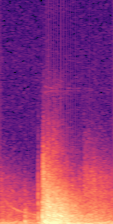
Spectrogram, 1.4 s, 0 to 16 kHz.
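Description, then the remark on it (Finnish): A loud artillery shell bursts about 10 metres away with a sudden sharp crack, followed by a heavy rumbling roar that slowly fades. No voices are heard. “Uusi kraati iski 10 metrin päähän.”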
